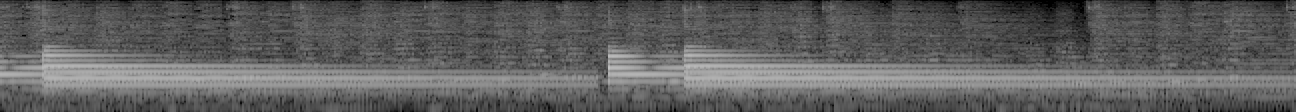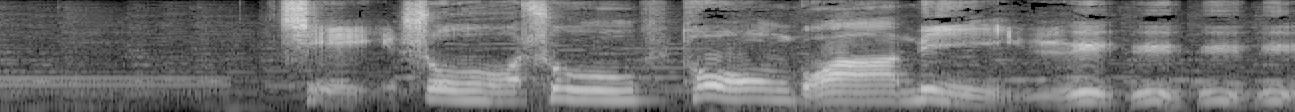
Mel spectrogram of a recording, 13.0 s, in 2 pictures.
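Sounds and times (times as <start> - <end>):
castle doorbell chiming: 0.0 - 7.8
speech: 8.6 - 12.9
laughter: 11.7 - 12.9.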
